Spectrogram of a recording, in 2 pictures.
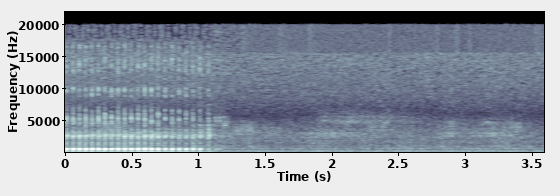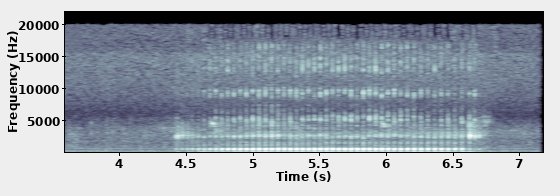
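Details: French Bulldog, a very pampered dog, asleep on its owner's lap, snoring indoors: two rattling, pulsed snores, the first about a second long and the second a little over two seconds long, separated by quiet breathing.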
